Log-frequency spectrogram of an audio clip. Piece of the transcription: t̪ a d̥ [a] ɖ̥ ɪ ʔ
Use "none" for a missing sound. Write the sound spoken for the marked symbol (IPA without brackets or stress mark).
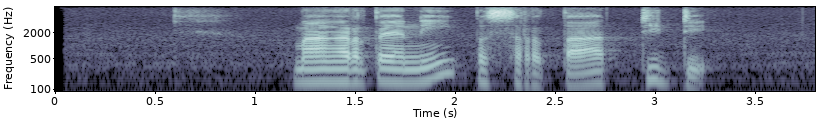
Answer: i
